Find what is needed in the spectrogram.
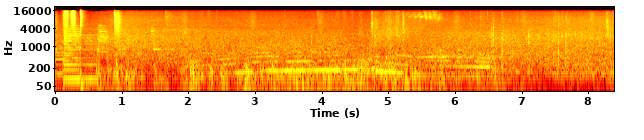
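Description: Background music over the real-time sound of a Tamiya M05Ra radio-controlled Renault 5 Turbo driving on dirt, its electric motor and drivetrain whining underneath.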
